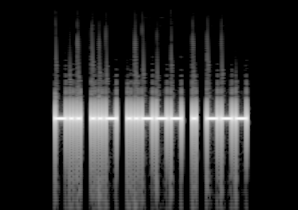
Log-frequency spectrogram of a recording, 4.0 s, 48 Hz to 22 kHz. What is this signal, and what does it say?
Morse code, heard as a keyed tone, about 25 wpm, 700 Hz. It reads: DU2EO
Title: DXCC-100 Call Signs - 5 Characters - Repeated 3x - 25wpm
